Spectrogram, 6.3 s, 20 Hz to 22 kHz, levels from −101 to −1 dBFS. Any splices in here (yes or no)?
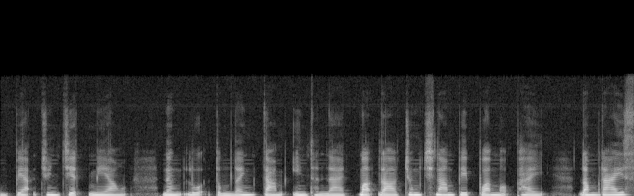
yes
